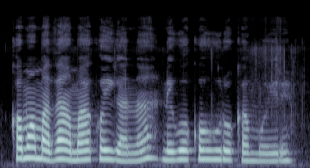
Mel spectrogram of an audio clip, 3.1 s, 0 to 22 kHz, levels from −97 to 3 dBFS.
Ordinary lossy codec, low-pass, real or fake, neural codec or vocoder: none; 14.4 kHz; real; none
